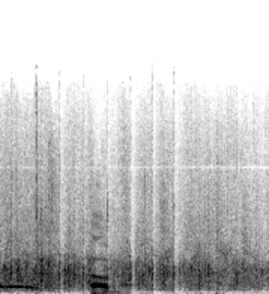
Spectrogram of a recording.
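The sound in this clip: An audience at a live comedy show applauds in a brief, lively burst of clapping, with a short cheering whoop rising above it partway through.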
